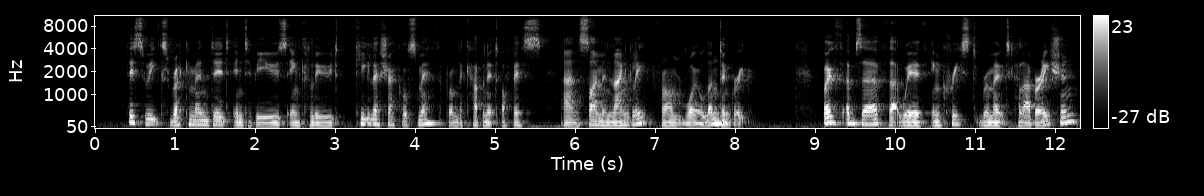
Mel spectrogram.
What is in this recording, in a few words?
Narration; Radius; Widening Your Network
